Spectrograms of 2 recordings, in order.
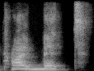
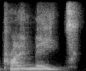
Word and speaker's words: primate: a heteronym of sorts it's the same word but you pronounce it primate when you're speaking of us as you know a species so but when you speak of a high priest you say primet not primate otherwise you call a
